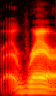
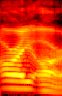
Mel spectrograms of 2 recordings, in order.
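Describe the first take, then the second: First: The word rhymes with care. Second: The word rhymes with car.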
